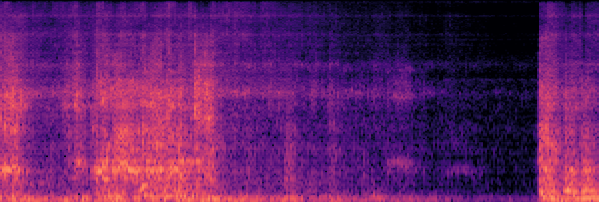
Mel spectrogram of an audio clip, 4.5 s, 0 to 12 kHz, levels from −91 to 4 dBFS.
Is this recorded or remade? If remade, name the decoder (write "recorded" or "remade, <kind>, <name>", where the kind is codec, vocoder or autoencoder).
remade, codec, HILCodec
